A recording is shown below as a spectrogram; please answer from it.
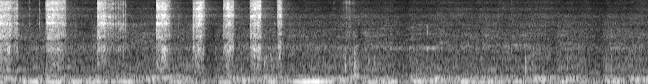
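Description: Socket ratchet clicking in short strokes as a plug on the differential housing is backed out to drain the gear oil, about seven quick bursts in the first three seconds, then it stops.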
